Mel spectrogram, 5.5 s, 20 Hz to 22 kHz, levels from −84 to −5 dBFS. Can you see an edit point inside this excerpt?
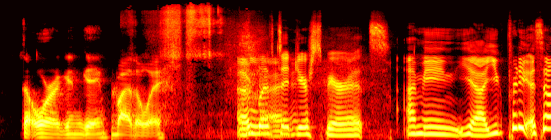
yes; 1 cut; at 1.1 s

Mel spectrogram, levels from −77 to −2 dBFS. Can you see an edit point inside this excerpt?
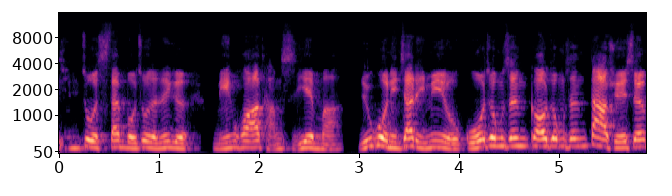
yes; 1 cut; at 2.8 s

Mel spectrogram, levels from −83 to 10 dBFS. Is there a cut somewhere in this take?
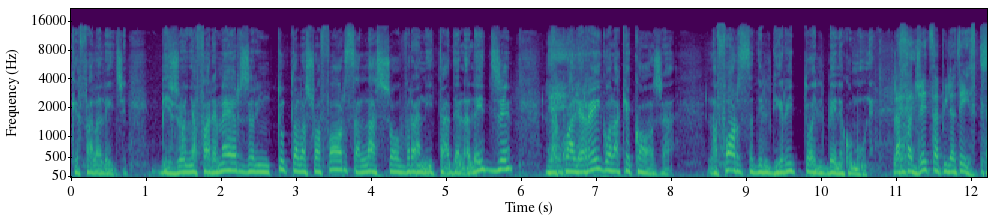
no; 0 cuts

